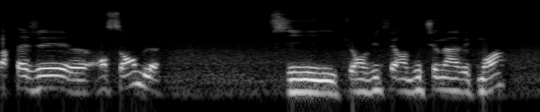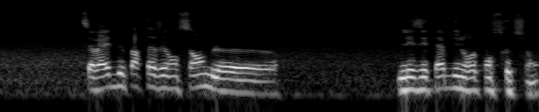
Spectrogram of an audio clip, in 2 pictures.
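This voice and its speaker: A man's fairly high voice at a fairly slow pace, dry and close with no echo, over noticeable background noise. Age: 50s. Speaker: beginner YouTuber, vlogger. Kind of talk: personal vlog monologue. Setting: outdoors on a balcony. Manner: halting, many hesitations.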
